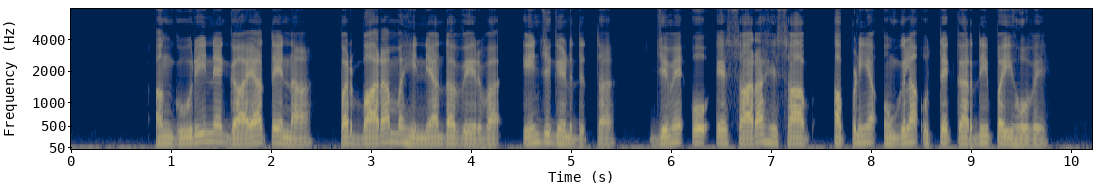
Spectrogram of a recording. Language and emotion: Punjabi, neutral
